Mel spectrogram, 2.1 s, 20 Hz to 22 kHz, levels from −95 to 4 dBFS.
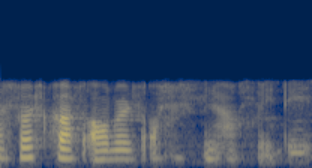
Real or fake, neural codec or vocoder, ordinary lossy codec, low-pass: fake; autoencoder, 22.05 kHz, a latent of 192 numbers a frame, VITS, trained on one speaker; Opus, 64 kbps; 3.6 kHz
